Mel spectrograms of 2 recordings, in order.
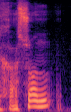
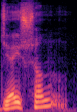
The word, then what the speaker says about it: Jasón: Tenemos a este Jasón, hay quien lo pronuncia Jason, pero eso es más americano del inglés.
